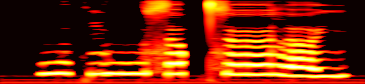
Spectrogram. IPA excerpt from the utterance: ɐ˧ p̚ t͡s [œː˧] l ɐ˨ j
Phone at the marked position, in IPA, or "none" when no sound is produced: œː˧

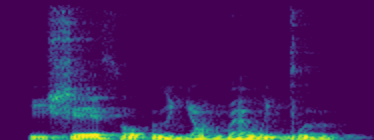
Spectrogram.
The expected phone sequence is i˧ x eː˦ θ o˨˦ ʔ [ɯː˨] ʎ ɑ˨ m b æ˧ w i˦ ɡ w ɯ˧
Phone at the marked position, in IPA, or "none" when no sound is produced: ɯː˨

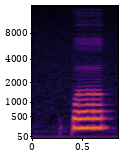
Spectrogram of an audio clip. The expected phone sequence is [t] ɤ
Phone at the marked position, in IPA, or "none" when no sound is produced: p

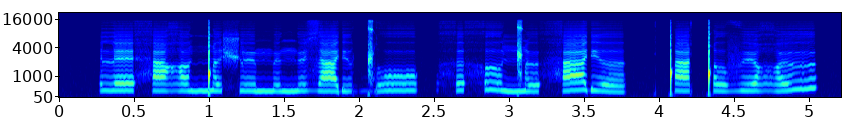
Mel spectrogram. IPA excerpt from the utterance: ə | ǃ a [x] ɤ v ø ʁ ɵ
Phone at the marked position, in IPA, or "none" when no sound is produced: ǃ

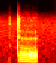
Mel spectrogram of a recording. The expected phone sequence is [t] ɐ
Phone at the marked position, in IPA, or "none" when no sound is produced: t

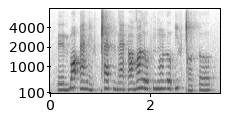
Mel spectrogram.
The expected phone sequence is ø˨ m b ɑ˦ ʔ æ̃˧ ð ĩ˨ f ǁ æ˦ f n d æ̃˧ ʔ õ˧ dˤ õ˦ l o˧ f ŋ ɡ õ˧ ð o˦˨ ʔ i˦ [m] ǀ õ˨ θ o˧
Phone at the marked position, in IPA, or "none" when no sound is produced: f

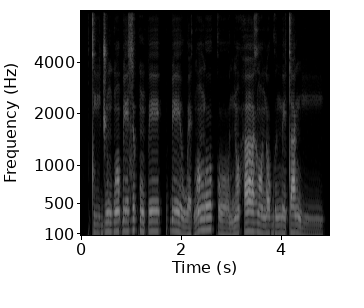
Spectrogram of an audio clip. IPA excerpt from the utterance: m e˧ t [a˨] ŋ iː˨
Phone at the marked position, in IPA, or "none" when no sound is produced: a˦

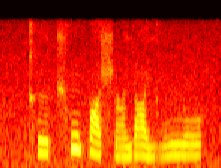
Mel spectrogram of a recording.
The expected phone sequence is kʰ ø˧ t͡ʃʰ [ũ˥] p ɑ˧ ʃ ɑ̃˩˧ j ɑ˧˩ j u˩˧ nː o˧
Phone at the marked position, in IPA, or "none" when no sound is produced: ũ˥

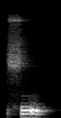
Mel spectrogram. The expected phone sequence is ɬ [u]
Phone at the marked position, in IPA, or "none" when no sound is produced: u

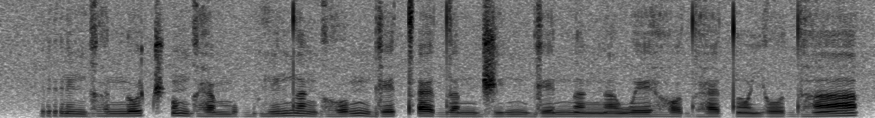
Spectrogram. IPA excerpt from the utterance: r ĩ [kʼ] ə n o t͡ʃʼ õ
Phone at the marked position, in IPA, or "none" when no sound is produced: ɡʱ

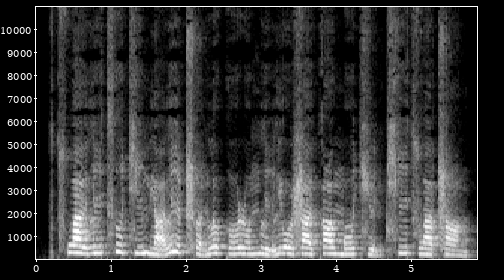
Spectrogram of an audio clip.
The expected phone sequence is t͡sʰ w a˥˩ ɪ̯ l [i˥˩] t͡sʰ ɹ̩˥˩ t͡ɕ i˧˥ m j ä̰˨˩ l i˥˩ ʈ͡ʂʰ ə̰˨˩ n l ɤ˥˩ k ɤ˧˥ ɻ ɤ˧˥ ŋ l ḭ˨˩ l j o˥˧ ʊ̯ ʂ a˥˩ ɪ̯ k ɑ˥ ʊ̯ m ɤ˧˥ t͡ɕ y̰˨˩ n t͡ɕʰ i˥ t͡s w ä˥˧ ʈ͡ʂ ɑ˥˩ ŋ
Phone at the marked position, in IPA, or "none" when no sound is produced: i˧˥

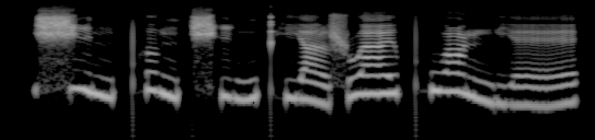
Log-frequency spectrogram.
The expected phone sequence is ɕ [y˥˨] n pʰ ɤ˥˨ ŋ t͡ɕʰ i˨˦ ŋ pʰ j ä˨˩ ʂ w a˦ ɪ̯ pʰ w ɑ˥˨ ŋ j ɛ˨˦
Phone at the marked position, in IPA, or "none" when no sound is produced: i˥˨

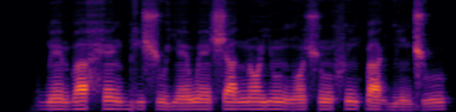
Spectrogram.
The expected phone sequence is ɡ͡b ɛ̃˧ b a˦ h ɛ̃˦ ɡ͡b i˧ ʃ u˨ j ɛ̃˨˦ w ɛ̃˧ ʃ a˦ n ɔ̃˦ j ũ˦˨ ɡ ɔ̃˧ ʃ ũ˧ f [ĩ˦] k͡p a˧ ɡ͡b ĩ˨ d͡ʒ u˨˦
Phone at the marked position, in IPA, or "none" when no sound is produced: ĩ˦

